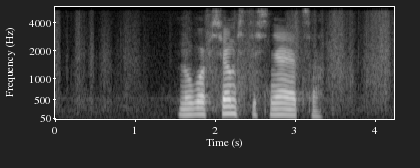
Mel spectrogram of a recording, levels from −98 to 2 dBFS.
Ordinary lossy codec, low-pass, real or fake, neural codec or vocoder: none; 5.4 kHz; real; none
